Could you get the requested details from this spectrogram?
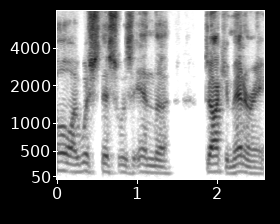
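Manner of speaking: ordinary talk, nothing marked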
